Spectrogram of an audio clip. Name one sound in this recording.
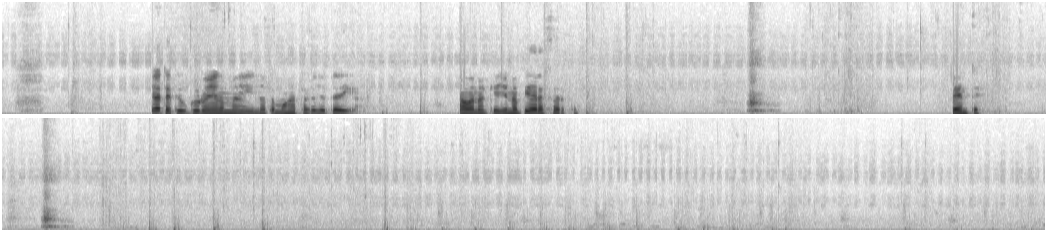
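Footsteps crunch over dry ground and brush.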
